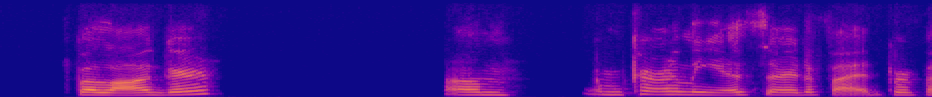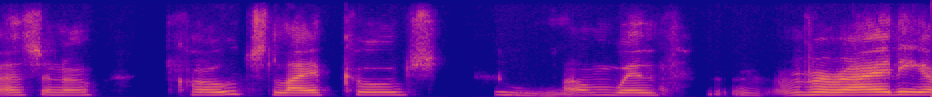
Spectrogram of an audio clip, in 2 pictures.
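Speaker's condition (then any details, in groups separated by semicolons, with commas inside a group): Cerebral palsy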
